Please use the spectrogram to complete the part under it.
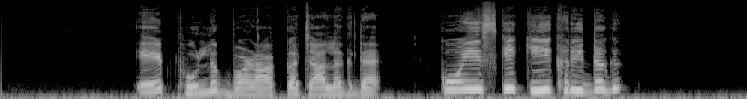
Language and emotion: Dogri, disgusted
